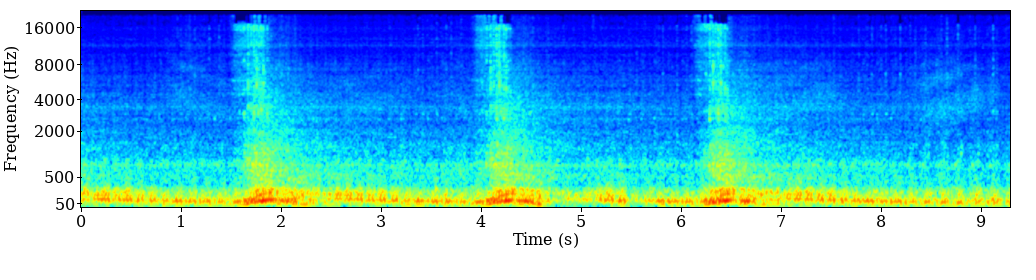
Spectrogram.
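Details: Lowrider V8 after the dipstick oil leak repair, now no longer leaking from the dipstick: low, even idle with three brief throttle blips about two seconds apart, each dropping straight back. It reaches idle faster than before. Normal idle.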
